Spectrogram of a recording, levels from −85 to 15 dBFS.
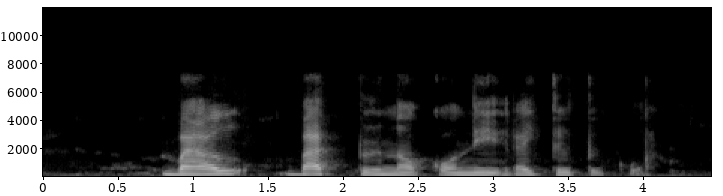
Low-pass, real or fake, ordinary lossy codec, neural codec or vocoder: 7.2 kHz; fake; MP3, 96 kbps; codec, 16 kHz, 4 kbps, X-Codec, HuBERT features, trained on LibriSpeech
